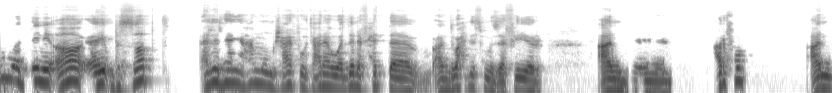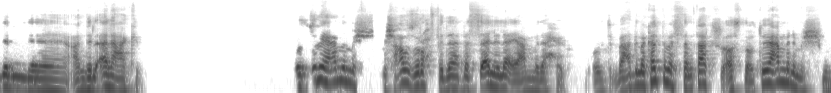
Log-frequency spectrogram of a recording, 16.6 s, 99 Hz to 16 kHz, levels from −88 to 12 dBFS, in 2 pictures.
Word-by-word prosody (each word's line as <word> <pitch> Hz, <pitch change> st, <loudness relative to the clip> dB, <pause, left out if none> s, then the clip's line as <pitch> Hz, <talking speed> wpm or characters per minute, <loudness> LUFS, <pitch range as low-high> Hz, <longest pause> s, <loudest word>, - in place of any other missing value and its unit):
هو 225 Hz, -2 st, -1 dB
ودّاني 185 Hz, 0 st, +3 dB
آه، 195 Hz, +1 st, +4 dB
أيوه 170 Hz, -3 st, +5 dB
بالضبط. 200 Hz, +9 st, -3 dB, 0.3 s
قال 150 Hz, -, -3 dB
لي -, -, +4 dB
لأ 175 Hz, -, 0 dB, 0.2 s
يا -, -, -5 dB
عم 170 Hz, 0 st, -4 dB
ومش 140 Hz, -3 st, -5 dB
عارف 155 Hz, +1 st, -5 dB
وتعالَ 140 Hz, +2 st, -4 dB
وودّانا 135 Hz, +1 st, +1 dB
في -, -, -15 dB
حتّة 120 Hz, -8 st, -1 dB
عند 110 Hz, +2 st, -2 dB
واحد 135 Hz, 0 st, -2 dB
اسمه 130 Hz, -6 st, -6 dB
زفير 100 Hz, +3 st, -1 dB, 0.6 s
عند 110 Hz, -4 st, +3 dB, 0.9 s
عارفه؟ 195 Hz, -1 st, -1 dB, 0.7 s
عند 125 Hz, +2 st, +2 dB
ال 125 Hz, -3 st, +3 dB, 0.5 s
عند 110 Hz, +2 st, 0 dB
القلعة 115 Hz, 0 st, +3 dB
كده. 115 Hz, 0 st, -15 dB, 1.5 s
قُلت 135 Hz, +4 st, -2 dB
له 205 Hz, -, +7 dB
يا -, -, +4 dB
عم 180 Hz, +3 st, 0 dB
مش 155 Hz, -, -6 dB
مش -, -, -4 dB
عاوز 170 Hz, -3 st, +1 dB
أروح 150 Hz, +1 st, +1 dB
في 120 Hz, -, -4 dB
ده، 125 Hz, +2 st, +1 dB
بس 120 Hz, +1 st, -1 dB
قال 145 Hz, -, +6 dB
لي 135 Hz, -, +3 dB
لأ 130 Hz, -, +2 dB
يا 95 Hz, -, +1 dB
عم 110 Hz, 0 st, -2 dB
ده 105 Hz, 0 st, -2 dB
حلو -, -, -9 dB, 0.3 s
قُلت 105 Hz, 0 st, -9 dB
بعد 110 Hz, +7 st, -2 dB
ما 155 Hz, -, +4 dB
كلت 190 Hz, +3 st, +2 dB
ما 180 Hz, -, +5 dB
استمتعتش 160 Hz, +4 st, -1 dB
أصلًا. 115 Hz, 0 st, -2 dB
قُلت 165 Hz, -, -5 dB
له: 170 Hz, -, +6 dB
"يا -, -, +7 dB
عم 185 Hz, +1 st, +2 dB
أنا 150 Hz, -6 st, +1 dB
مش 115 Hz, -1 st, -6 dB
مش 105 Hz, -, -5 dB
135 Hz, 215 wpm, -23 LUFS, 115-165 Hz, 1.5 s, له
